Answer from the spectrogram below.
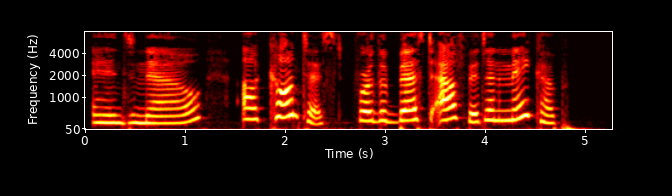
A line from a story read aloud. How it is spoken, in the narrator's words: Regina shouted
